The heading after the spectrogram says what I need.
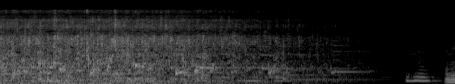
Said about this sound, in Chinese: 闹市中一年四季听到潺潺的流水声，还真是很惬意的呢。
